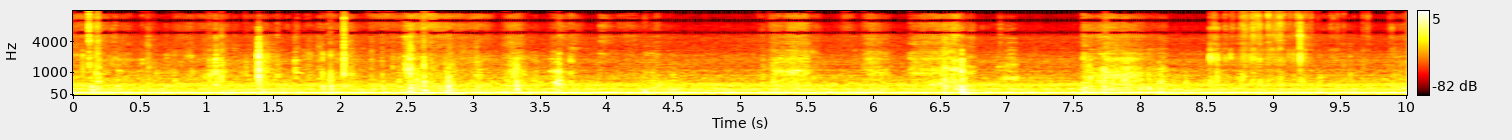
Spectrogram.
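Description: Plastic shrink wrap on a cardboard trading-card box crinkling and tearing, and the box's cardboard lid scraping as it is worked open, with scattered sharp clicks. A steady low hum runs underneath.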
